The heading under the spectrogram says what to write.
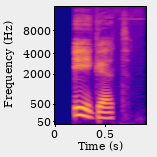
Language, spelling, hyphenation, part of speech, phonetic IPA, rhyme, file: Hungarian, éget, éget, verb, [ˈeːɡɛt], -ɛt, Hu-éget.ogg
- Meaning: causative of ég: to burn (to cause to be consumed by fire)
